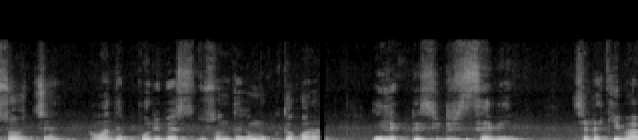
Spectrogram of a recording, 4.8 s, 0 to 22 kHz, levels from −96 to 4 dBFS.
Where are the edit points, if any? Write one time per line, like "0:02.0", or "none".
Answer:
0:02.6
